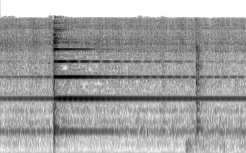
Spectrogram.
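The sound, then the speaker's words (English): An antique clock in a house chimes, striking once with a bright, ringing tone that slowly fades, followed by a softer second knock. There is no talking, only a quiet hum underneath. “Every hour, my house echoes to the chimes of antique clocks, big and small.”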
